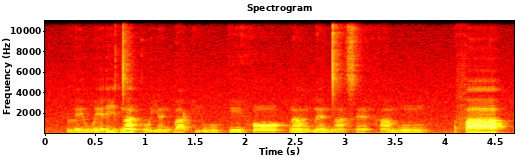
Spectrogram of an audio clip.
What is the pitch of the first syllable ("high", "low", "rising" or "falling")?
low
